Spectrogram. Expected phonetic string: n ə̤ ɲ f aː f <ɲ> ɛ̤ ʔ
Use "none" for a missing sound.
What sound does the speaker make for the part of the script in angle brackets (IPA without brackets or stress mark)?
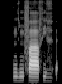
j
